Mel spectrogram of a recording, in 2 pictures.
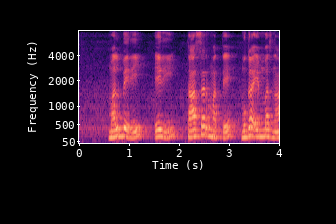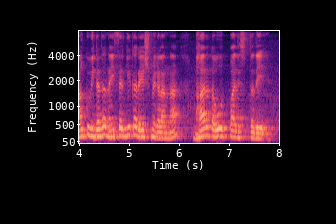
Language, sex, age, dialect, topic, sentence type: Kannada, male, 41-45, Coastal/Dakshin, agriculture, statement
